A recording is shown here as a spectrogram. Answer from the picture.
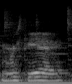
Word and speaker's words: Mercier: No, that's not how you say it. It's Mercier. Mercier, whatever. The R silent.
